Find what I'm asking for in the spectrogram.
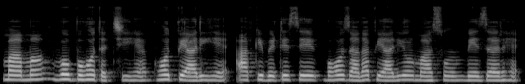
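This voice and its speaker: A woman's voice: mid-range voice, little pitch movement, moderate pace, smooth, close to an everyday voice. Woman voicing a pleading young man. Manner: pleading, apologetic.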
